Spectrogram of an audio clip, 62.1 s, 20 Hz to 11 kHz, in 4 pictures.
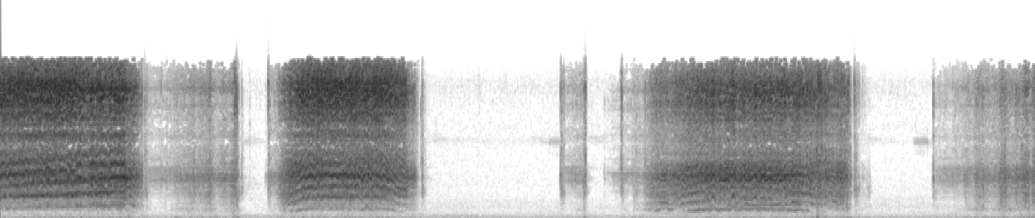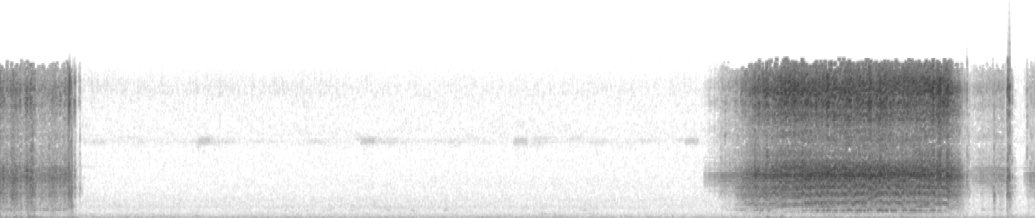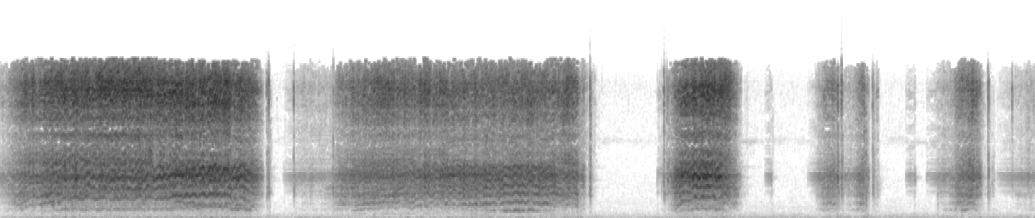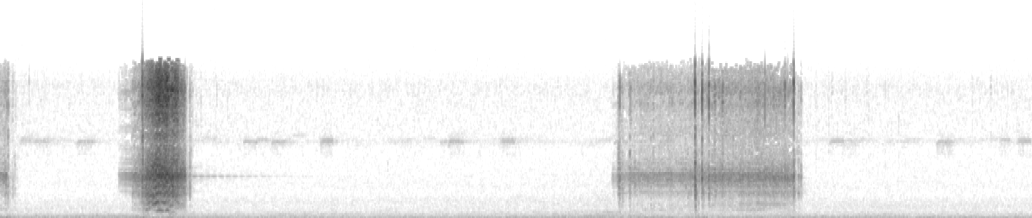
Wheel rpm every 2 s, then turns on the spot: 120, 20, 110, 0, 30, 100, 20, 30, 0, 0, 0, 0, 0, 60, 80, 60, 130, 50, 70, 60, 60, 10, 10, 0, 30, 0, 0, 0, 10, 0, 0.
12-16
